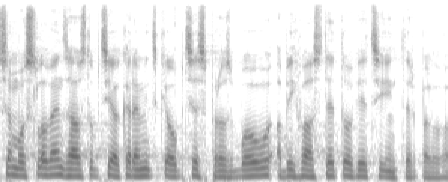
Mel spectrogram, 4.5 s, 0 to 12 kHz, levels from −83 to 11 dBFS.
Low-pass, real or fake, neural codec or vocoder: 10.8 kHz; real; none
